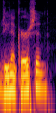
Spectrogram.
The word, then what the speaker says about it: Gina Gershon: That's how you pronounce her name. Gina Gershon.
